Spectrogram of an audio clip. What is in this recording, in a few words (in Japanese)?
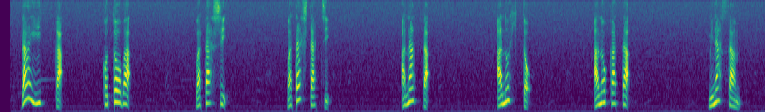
nihongo vokabeln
